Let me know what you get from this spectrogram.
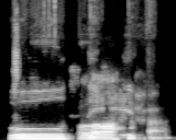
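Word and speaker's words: فُتِحَ: Ini bacanya Futiha.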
